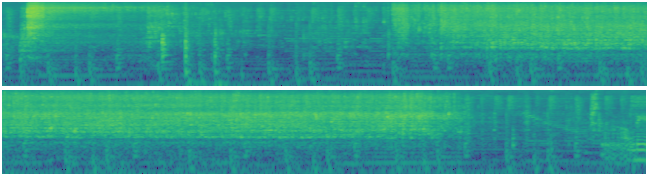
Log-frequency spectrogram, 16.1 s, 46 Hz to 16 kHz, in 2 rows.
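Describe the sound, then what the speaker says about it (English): Water rushes steadily for several seconds as it fills the system of a Wildwood FSX 170SS travel trailer during de-winterization, a loud, close, continuous pour that then stops. "I'm going to add 4 gallons of water."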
